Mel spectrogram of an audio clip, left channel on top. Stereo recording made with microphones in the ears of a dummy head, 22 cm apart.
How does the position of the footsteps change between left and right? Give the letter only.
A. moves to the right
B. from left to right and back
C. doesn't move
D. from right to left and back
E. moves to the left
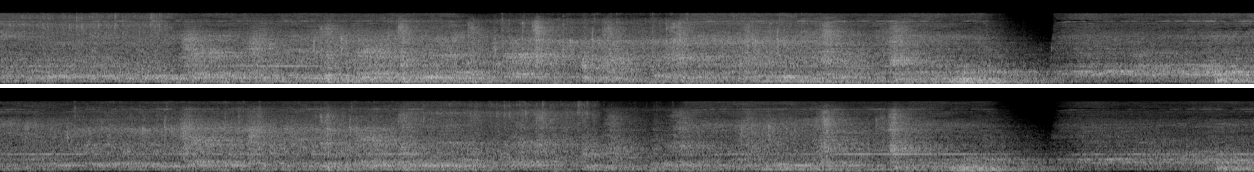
D.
